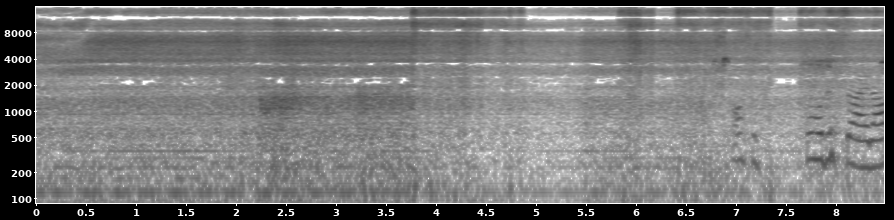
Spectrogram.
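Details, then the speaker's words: Dental air syringe giving a steady high-pitched hiss, then brief scraping and squeaks, drying a posterior tooth after pumice cleaning and before etching for a dental sealant. "from that it is nice a little bit air make sure it's all nice and dry"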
